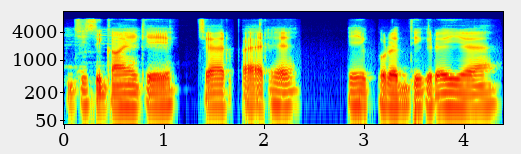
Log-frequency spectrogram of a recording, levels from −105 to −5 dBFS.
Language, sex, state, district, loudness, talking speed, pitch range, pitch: Hindi, male, Uttar Pradesh, Saharanpur, -20 LUFS, 150 wpm, 95-105 Hz, 100 Hz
